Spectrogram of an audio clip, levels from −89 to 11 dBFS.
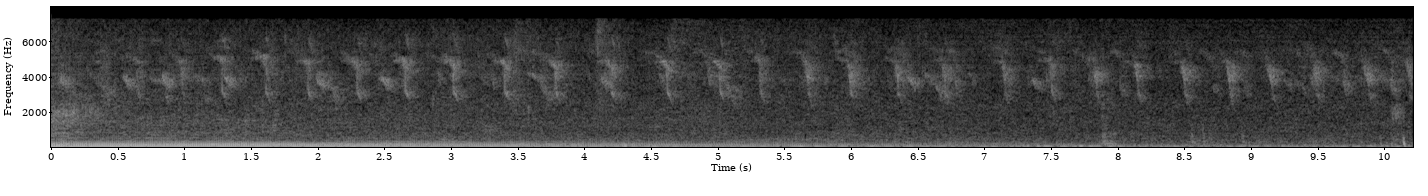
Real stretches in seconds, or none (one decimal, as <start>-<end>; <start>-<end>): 4.5-5.2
